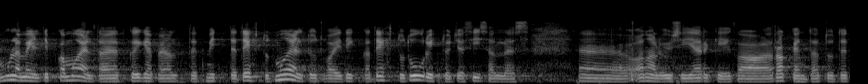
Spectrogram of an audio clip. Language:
Estonian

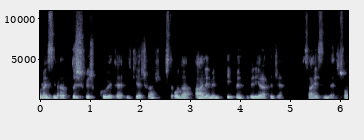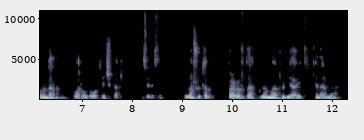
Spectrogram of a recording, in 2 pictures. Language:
Turkish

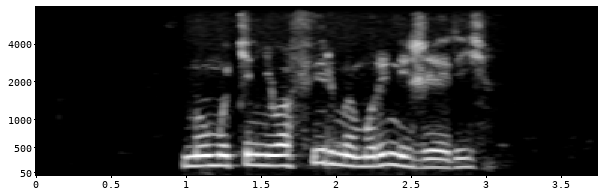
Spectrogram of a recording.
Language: Kinyarwanda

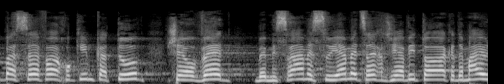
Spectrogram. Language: Hebrew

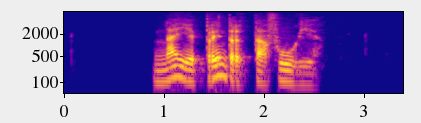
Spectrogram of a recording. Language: Western Frisian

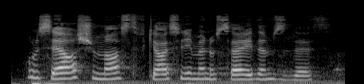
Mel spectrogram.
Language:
Kabyle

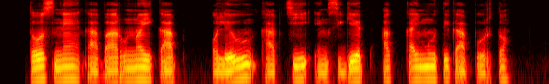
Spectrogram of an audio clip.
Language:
Kalenjin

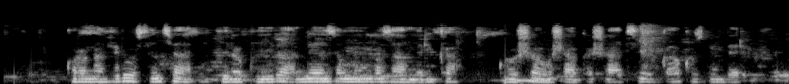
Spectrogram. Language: Kinyarwanda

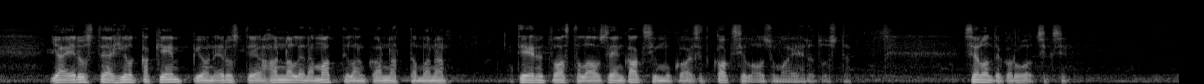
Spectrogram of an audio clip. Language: Finnish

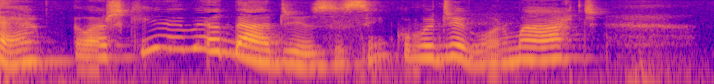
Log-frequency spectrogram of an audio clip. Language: Portuguese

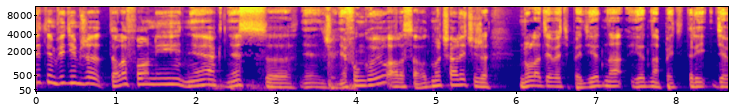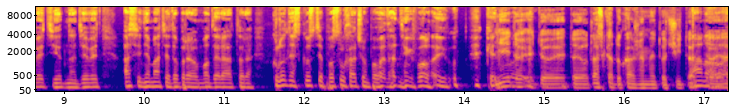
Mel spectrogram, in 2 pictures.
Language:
Slovak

